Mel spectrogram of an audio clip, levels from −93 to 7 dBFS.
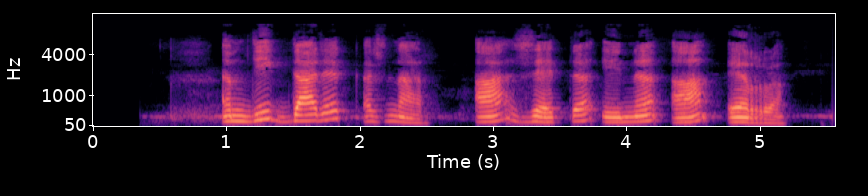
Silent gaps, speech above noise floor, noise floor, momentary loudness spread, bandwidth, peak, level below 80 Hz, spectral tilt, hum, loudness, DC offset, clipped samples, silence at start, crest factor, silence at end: none; 28 dB; -48 dBFS; 12 LU; 9.4 kHz; -2 dBFS; -60 dBFS; -5.5 dB/octave; none; -20 LUFS; under 0.1%; under 0.1%; 0.95 s; 20 dB; 0.4 s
